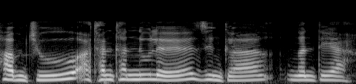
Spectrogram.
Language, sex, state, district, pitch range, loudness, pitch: Wancho, female, Arunachal Pradesh, Longding, 200-225 Hz, -17 LUFS, 210 Hz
